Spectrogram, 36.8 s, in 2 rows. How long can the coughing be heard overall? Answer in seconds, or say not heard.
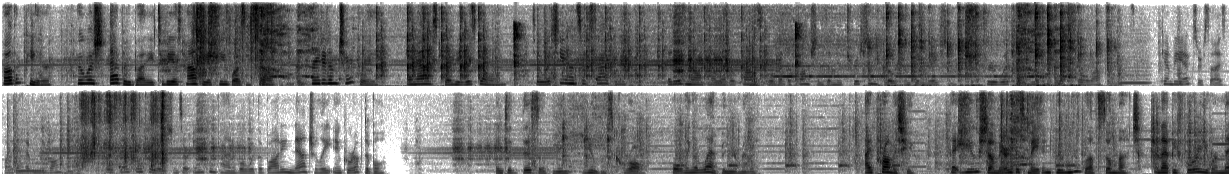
5 s.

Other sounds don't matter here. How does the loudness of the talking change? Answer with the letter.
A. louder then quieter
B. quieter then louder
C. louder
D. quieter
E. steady
B.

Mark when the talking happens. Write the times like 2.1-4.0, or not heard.
0.0-24.1, 25.8-29.8, 31.4-36.7.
